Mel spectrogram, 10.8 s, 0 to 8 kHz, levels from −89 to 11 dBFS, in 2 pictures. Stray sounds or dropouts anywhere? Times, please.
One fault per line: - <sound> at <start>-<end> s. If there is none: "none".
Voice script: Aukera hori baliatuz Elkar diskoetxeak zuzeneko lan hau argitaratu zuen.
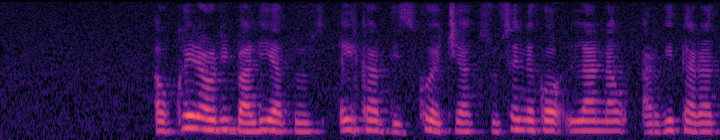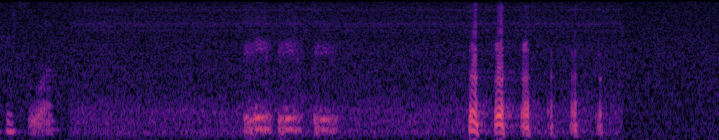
- laugh at 7.2-7.9 s
- laugh at 8.9-9.9 s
